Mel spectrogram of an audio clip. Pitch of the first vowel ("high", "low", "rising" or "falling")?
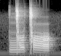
low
